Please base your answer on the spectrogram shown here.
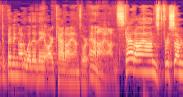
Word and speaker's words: cations: a positive charge are cat ions whereas ones that gain electrons to become negative are anions you'll notice despite the rules of English that these are pronounced cations and anions not patient's and anyons the most basic ions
